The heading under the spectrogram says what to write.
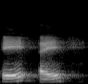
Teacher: ए ऐ, इनके लिए दो दो साथ में होंगे, कंठ और तालु, क्योंकि आवाज कंठ से निकल रही है लेकिन साथ में जीभ तालु को छू रही है। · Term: कंठ तालु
